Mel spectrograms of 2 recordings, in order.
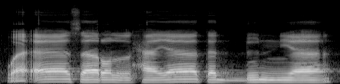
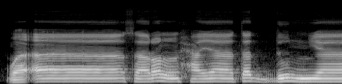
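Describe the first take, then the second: First: The long vowel is held two counts. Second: The long vowel is held too long. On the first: The speaker calls it right. "yaitu dua harakat saja" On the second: The speaker calls it wrong. "Ini kepanjangan"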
